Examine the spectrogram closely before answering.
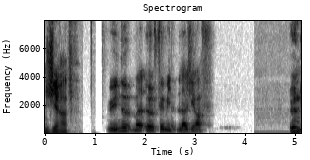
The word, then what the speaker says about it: girafe: So the same in English, but not the same pronunciation, because in French, you pronounce it Une girafe.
